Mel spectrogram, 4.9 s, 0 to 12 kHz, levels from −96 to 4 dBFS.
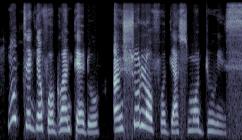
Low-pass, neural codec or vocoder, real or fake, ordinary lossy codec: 10.8 kHz; none; real; none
